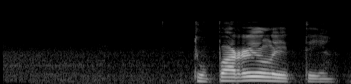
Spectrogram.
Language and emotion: Russian, angry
